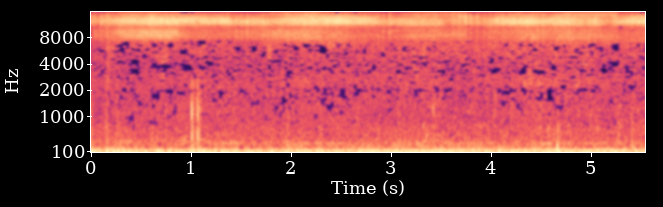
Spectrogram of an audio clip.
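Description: Steady outdoor ambience by a lake: a low rumble of wind on the microphone under a constant faint high hiss, with one soft click about a second in.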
